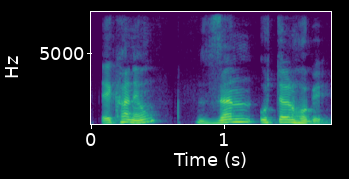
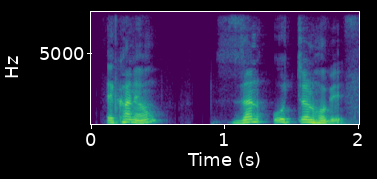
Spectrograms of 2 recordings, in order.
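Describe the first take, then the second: No difference in how they are said.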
